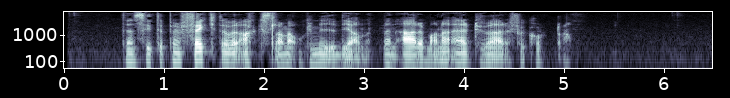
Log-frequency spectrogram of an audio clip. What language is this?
Swedish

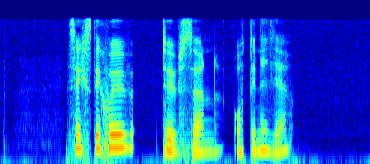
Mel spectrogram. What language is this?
Swedish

